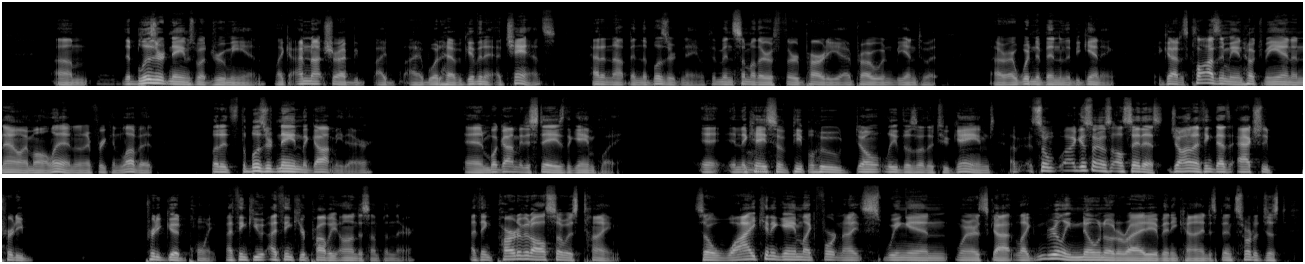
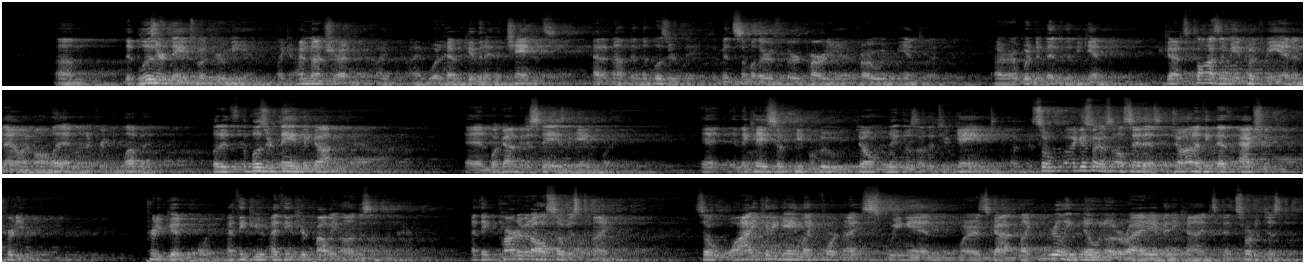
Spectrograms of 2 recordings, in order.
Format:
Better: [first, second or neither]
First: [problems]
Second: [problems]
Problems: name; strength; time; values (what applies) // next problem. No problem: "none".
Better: first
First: none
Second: room echo; noticeable; dies away in 2.2 s // off-mic speech; somewhat distant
